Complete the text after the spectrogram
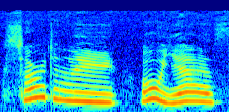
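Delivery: high, slow, sugary falsetto. A narrator's reading. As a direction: reassure sweetly in falsetto. Grover's falsetto.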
